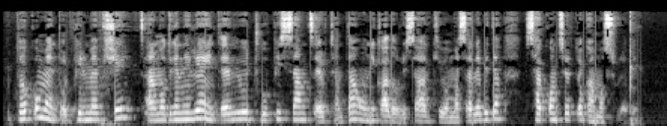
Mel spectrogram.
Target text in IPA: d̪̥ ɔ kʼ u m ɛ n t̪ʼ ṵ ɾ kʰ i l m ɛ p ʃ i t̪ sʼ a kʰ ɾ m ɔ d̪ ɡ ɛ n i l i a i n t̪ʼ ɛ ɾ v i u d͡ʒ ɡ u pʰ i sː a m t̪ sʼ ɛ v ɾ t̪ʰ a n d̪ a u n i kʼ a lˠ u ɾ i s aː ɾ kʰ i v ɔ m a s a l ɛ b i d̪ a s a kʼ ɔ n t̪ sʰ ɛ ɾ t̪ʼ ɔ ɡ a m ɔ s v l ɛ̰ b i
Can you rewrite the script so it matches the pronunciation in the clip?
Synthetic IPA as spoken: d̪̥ ɔ kʼ u m ɛ n t̪ʼ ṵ ɾ pʰ i l m ɛ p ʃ i t̪ sʼ a ɾ m ɔ d̪ ɡ ɛ n i l i a i n t̪ʼ ɛ ɾ v i u d͡ʒ ɡ u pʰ i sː a m t̪ sʼ ɛ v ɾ t̪ʰ a n d̪ a u n i kʼ a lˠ u ɾ i s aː ɾ kʰ i v ɔ m a s a l ɛ b i d̪ a s a kʼ ɔ n t̪ sʰ ɛ ɾ t̪ʼ ɔ ɡ a m ɔ s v l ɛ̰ b i

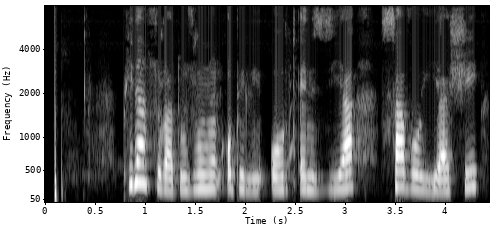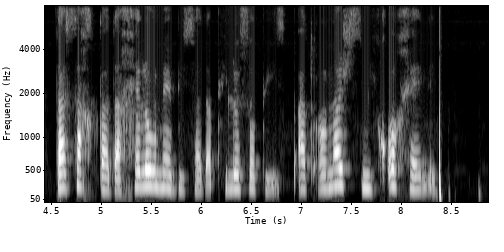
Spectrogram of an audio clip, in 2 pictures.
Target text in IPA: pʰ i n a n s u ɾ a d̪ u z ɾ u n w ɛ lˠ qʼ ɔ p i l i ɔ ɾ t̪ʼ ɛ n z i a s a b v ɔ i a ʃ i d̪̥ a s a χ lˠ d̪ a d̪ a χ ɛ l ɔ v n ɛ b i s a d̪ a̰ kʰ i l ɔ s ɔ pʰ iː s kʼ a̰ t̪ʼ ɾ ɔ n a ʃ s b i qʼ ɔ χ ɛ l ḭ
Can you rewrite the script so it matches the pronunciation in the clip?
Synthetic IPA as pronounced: pʰ i n a n s u ɾ a d̪ u z ɾ u n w ɛ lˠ qʼ ɔ p i l i ɔ ɾ t̪ʼ ɛ n z i a s a v ɔ i a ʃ i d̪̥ a s a χ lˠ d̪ a d̪ a χ ɛ l ɔ v n ɛ b i s a d̪ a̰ pʰ i l ɔ s ɔ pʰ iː s pʼ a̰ t̪ʼ ɾ ɔ n a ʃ s m i qʼ ɔ χ ɛ l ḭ

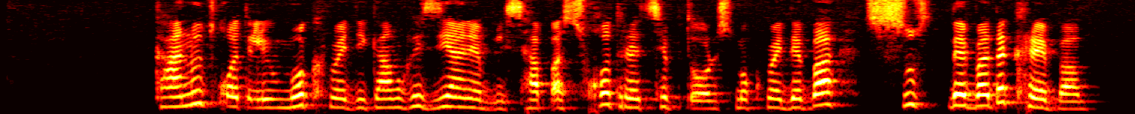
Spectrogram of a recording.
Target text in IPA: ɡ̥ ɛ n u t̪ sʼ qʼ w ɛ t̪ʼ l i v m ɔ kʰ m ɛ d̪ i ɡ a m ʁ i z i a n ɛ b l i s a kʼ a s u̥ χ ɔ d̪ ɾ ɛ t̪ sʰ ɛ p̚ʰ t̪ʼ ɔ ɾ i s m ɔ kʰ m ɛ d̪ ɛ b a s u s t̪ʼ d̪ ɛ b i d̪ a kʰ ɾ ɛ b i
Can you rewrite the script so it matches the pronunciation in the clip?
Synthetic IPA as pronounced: ɡ̥ a n u t̪ sʼ qʼ w ɛ t̪ʼ l i v m ɔ kʰ m ɛ d̪ i ɡ a m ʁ i z i a n ɛ b l i s a pʼ a s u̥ χ ɔ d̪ ɾ ɛ t̪ sʰ ɛ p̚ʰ t̪ʼ ɔ ɾ i s m ɔ kʰ m ɛ d̪ ɛ b a s u s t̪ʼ d̪ ɛ b a d̪ a kʰ ɾ ɛ b a

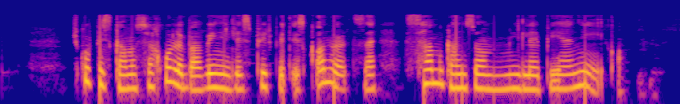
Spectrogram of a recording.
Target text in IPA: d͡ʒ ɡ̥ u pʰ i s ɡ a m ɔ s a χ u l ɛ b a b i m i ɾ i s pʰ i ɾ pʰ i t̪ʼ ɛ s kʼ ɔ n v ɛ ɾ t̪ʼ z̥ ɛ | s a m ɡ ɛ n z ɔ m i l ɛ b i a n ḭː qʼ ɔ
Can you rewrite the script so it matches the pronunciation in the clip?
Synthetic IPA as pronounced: d͡ʒ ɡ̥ u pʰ i s ɡ a m ɔ s a χ u l ɛ b a v i n i l i s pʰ i ɾ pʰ i t̪ʼ i s kʼ ɔ n v ɛ ɾ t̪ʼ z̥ ɛ | s a m ɡ a n z ɔ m i l ɛ b i a n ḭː qʼ ɔ

